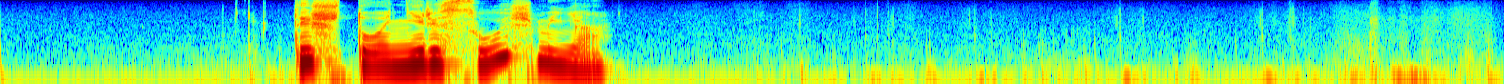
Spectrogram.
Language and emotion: Russian, neutral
